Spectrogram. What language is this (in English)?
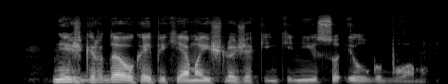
Lithuanian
